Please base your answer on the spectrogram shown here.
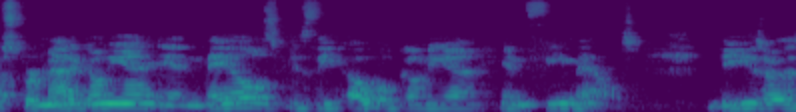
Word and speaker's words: oogonia: So remember, in Latin we pronounce every vowel, so it's not oogenesis, you pronounce both O's, so it's oogenesis, oogonia, oocytes.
